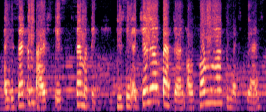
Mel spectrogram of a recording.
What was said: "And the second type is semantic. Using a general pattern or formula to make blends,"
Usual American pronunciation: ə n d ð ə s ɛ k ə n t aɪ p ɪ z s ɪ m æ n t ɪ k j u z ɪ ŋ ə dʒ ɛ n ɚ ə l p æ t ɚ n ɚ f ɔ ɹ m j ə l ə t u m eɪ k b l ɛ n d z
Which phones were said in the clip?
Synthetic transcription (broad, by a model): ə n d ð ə s ɛ k ə n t aɪ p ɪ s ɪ m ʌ t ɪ k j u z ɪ ŋ ə dʒ ɛ n ɚ ə l p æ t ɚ n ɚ f ɔ ɹ m j ə l ə t u m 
